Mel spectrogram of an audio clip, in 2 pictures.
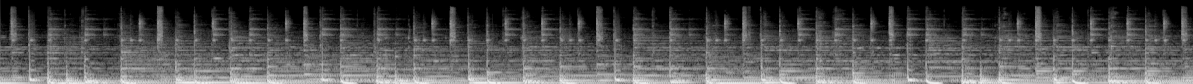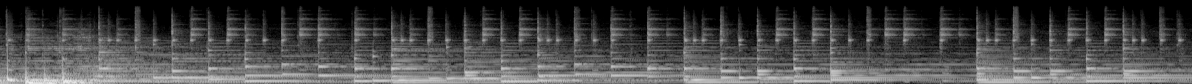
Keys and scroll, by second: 10.4 Right, 10.5 Right, 10.7 Right, 10.8 Right, 10.9 Right, 11.3 Right, 12.4 Down, 12.5 Down, 12.7 Down, 12.9 Down, 13.1 Down, 13.1 Down, 13.4 Down, 15.6 Return.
